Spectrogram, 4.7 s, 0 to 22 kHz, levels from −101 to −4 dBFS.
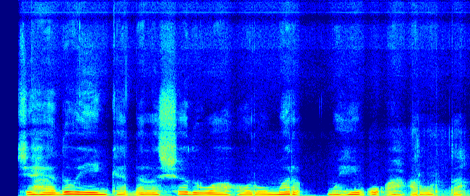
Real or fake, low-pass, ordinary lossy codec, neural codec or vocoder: real; none; none; none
